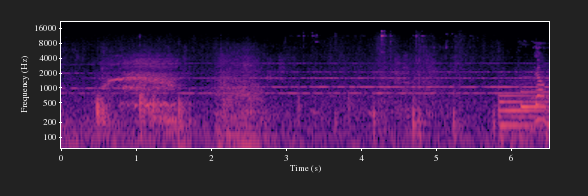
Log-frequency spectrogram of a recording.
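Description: A horse named Pégase gives a loud rising neigh, with hooves clip-clopping around it, then further snorting and hoof sounds near the end, heard close against some background noise.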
